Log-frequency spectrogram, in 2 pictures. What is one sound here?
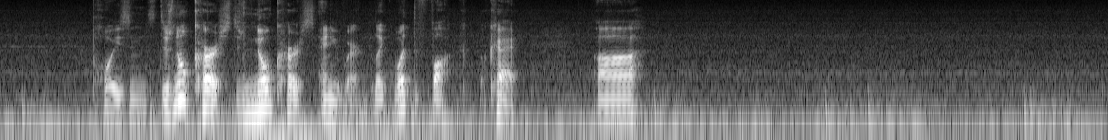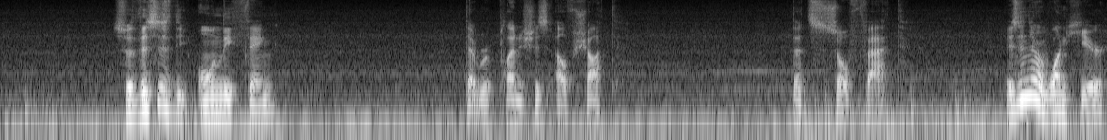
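A man talks calmly and casually into a close microphone, in short bursts with pauses.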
